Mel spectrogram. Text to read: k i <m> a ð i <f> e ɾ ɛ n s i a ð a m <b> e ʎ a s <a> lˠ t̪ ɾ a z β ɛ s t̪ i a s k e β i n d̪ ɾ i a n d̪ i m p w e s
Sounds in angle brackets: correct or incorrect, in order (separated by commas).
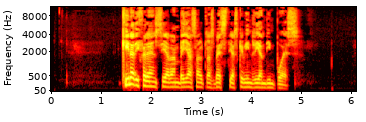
incorrect, correct, correct, correct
